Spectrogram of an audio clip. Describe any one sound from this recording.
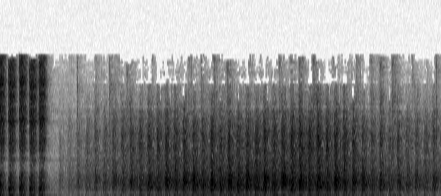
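A steam locomotive rumbles along the track with a steady roar.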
